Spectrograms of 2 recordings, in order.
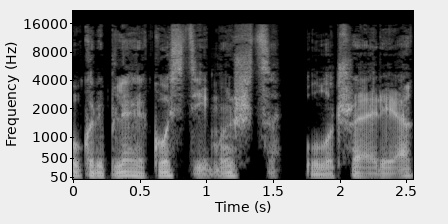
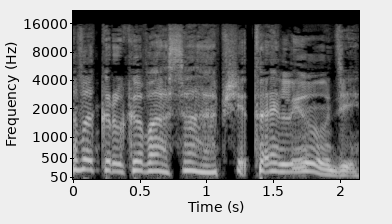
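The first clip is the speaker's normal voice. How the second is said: very high, shrill, squeaky, teasing parrot voice. A guy mimics a girl's complaint back at her, in a squeaky mocking voice. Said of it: "передразнил ее рыжий парень писклявым голосом".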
